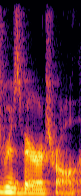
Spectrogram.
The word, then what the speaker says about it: resveratrol: person that pointed that out because it is resveratrol and I am thankful to know how to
